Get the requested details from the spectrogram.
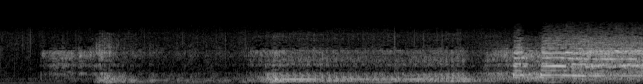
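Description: A car horn honks in several long, insistent blasts, each louder than the last, during a near-miss between cars, with an engine rumbling underneath and no voices.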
